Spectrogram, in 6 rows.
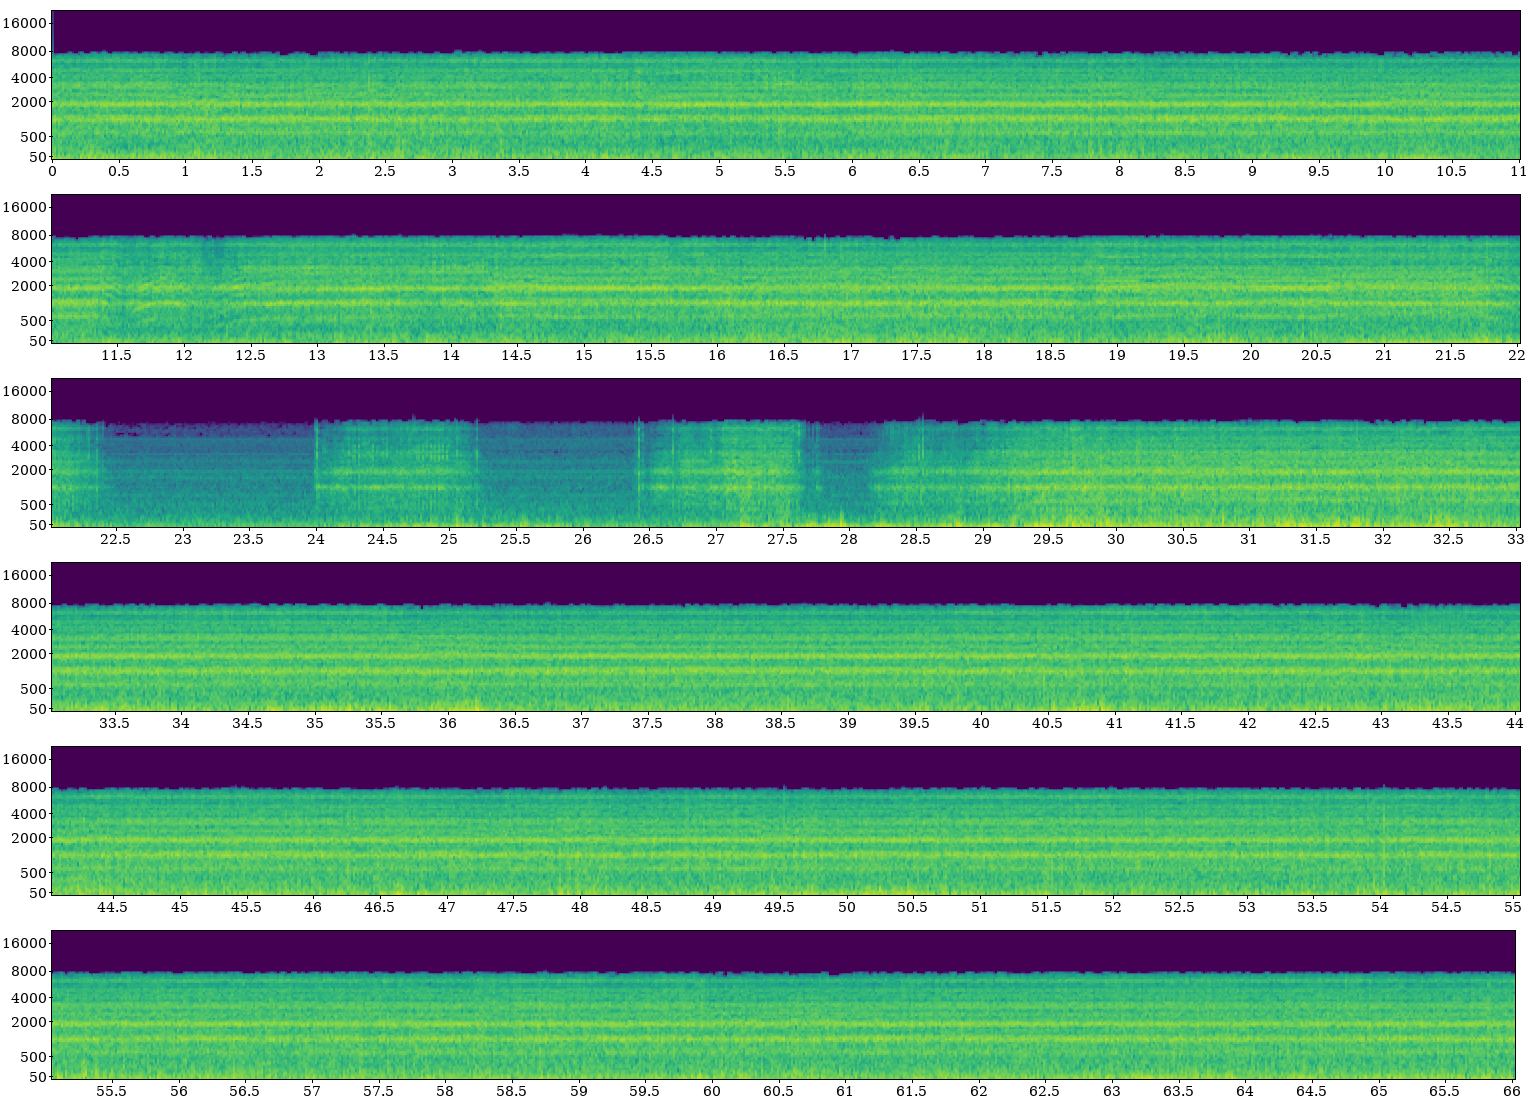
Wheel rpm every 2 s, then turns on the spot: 160, 160, 160, 160, 160, 150, 140, 160, 160, 160, 140, 10, 20, 40, 80, 160, 160, 160, 160, 160, 160, 160, 160, 160, 160, 160, 160, 160, 160, 160, 160, 160, 160.
none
